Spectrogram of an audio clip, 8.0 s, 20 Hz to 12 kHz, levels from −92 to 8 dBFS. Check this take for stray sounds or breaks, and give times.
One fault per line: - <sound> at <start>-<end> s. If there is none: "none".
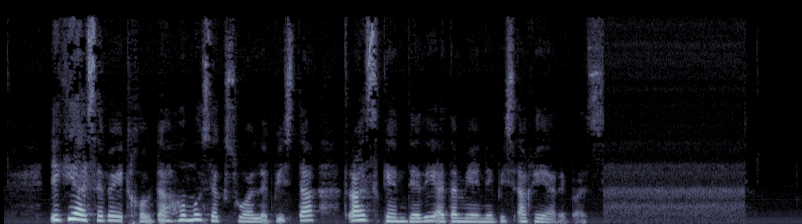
none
